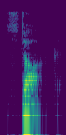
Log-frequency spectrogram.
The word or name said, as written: stalk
